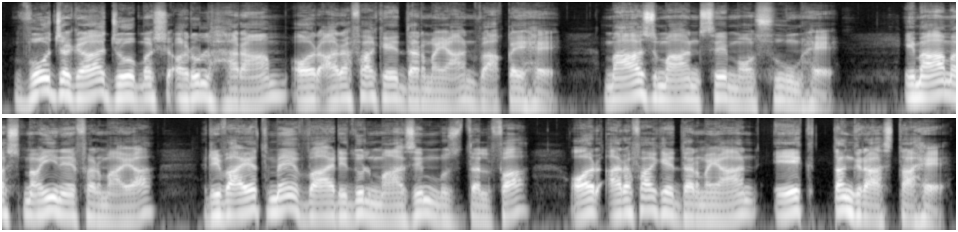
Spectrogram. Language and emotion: Urdu, neutral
